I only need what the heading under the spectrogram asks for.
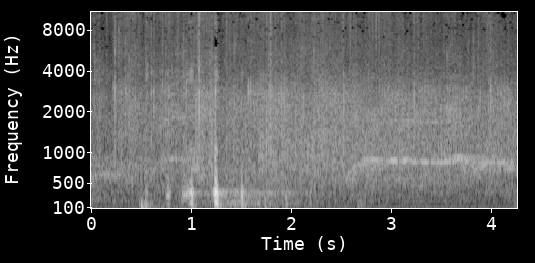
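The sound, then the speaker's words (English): An audience at a religious sermon claps steadily, a dense wash of many hands with a few sharper, louder claps standing out near the start, without any talking. “I know your clapping is, let me be careful lest I blaspheme.”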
